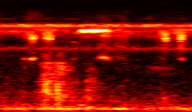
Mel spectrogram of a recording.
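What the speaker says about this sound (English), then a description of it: "By the way, those crickets, that's not really your backyard." Crickets chirping as background ambience for a live show, a faint, steady high-pitched trill running throughout, with a slightly louder burst midway and soft low room noise beneath.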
